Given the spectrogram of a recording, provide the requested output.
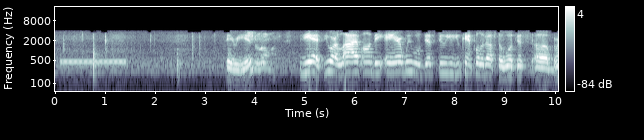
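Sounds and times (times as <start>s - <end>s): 
telephone line tone while a call is being placed: 0.1s - 1.5s
speech: 3.4s - 10.0s.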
